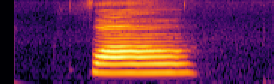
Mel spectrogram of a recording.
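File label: "feng1", Mandarin Chinese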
